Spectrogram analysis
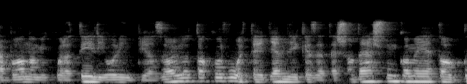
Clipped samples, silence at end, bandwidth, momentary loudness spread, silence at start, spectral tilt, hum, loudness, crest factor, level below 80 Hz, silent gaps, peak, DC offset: under 0.1%; 0 s; 8 kHz; 7 LU; 0 s; -5.5 dB/octave; none; -21 LUFS; 14 dB; -66 dBFS; none; -6 dBFS; under 0.1%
